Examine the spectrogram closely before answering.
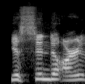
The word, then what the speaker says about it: Jacinda Ardern: Jacinda Ardern? Yacinda Ardern. That's how you say her name.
